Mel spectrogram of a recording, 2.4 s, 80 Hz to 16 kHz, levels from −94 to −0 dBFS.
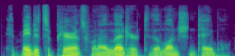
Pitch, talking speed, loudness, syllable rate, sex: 90 Hz, 305 wpm, -19 LUFS, 7.6 syllables/s, male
